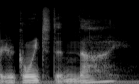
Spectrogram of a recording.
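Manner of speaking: normal talking voice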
